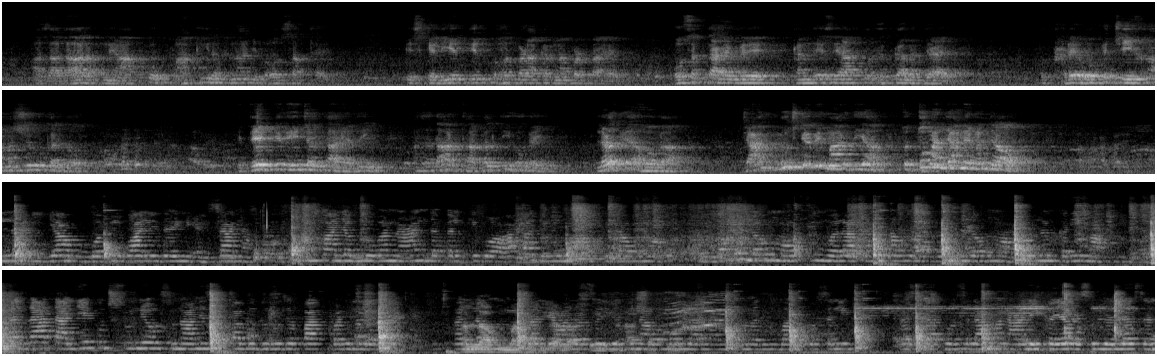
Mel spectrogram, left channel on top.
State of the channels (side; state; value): both; different; correlation 0.00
